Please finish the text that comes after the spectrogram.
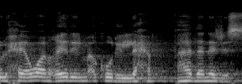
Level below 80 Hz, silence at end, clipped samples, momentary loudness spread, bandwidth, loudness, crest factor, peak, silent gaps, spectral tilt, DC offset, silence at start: -54 dBFS; 0 s; under 0.1%; 6 LU; 12 kHz; -24 LUFS; 16 dB; -8 dBFS; none; -6 dB/octave; under 0.1%; 0 s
